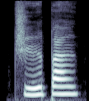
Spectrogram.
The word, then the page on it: 值班: zhí bān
